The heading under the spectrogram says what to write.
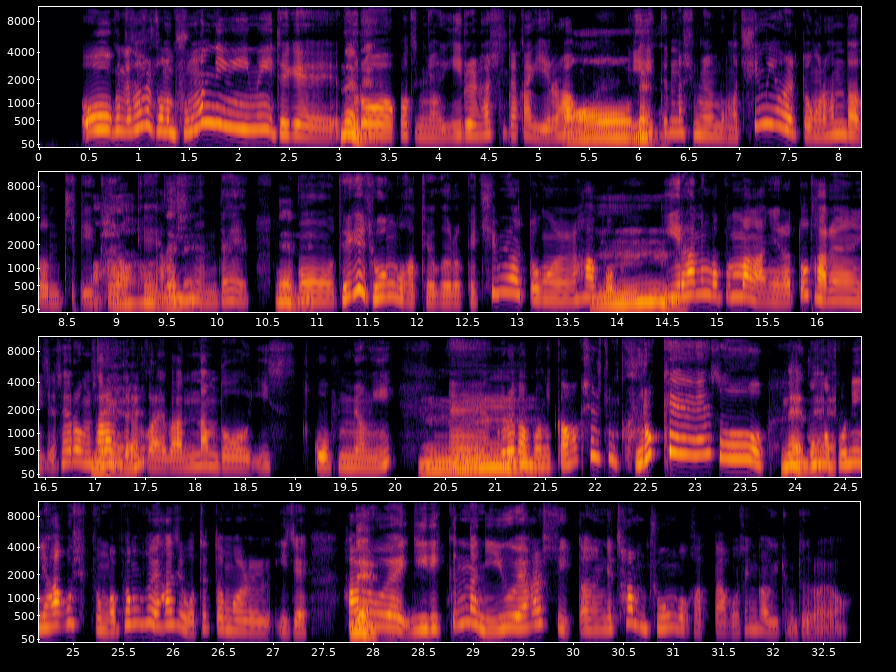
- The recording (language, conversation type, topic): Korean, unstructured, 일과 삶의 균형을 어떻게 유지하시나요?
- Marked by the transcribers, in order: none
